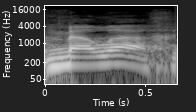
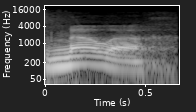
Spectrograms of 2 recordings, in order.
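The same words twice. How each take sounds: First: Melech with the stress wrongly on LECH; mispronounced Melech. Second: Melech with the stress on ME; correct Melech. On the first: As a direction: say me-LECH, leaning on the last syllable. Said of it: "It's not Melech". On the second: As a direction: say ME-lech, keeping the second syllable light. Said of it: "it's Melech". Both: Shown as a demonstration.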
